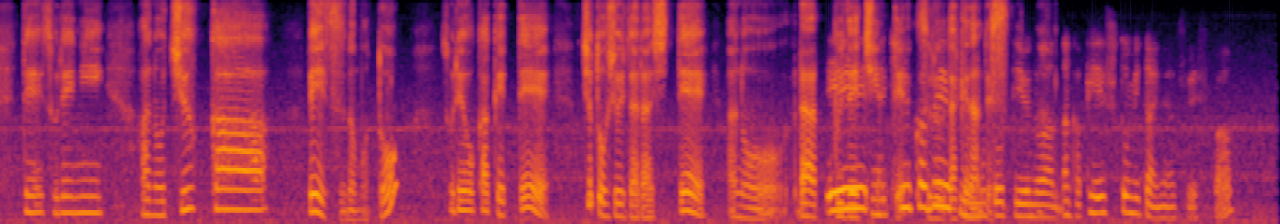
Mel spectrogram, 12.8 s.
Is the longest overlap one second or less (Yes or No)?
No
